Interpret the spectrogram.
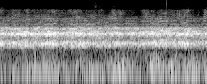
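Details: Many thousands of snow geese calling at McNary National Wildlife Refuge, Washington, a thick, unbroken babble of nasal honking from the whole flock.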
